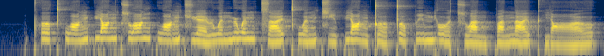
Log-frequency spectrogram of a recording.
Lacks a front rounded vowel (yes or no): yes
